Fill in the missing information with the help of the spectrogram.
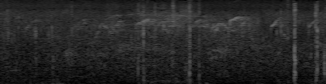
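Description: A few irregular, hollow knocking footsteps on a hard surface, like walking over a wooden bridge, in a quiet outdoor setting with faint birds chirping in the background.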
